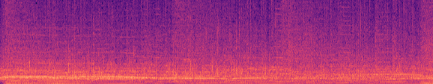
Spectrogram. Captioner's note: cheers and applause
